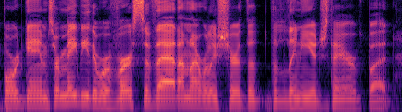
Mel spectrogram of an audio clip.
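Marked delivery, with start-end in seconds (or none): none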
